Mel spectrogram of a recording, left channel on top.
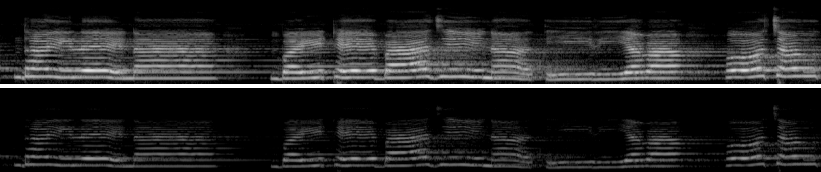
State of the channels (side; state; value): right; quieter; 20.1 dB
